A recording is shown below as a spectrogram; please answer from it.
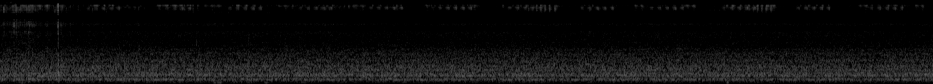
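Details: Many honey bees of a fresh swarm buzz as it is guided into its hive, near villages; a steady, full-bodied humming drone with no pauses, a brief click near the start.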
